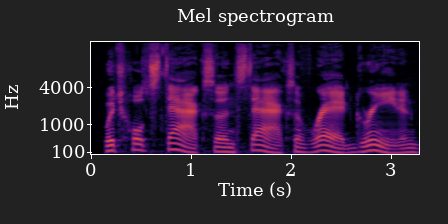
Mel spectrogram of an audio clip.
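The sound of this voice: An unforced voice reads with lively intonation.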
